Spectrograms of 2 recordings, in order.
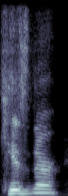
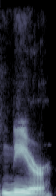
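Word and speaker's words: Knehr: jose irena versus reese i don't even know how to say his last name kisner i don't know pass game there nothing to do with this that would be near reece near on the mound here for the uh san diego a padres silent k is just brutal for me ian let me tell you that the silent gay is brutal yeah rhys nearer far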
